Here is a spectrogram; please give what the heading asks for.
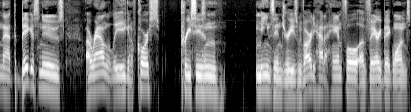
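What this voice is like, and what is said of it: Hoarse, rough voice. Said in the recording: “my voice being a little hoarse ... my voice just cracked ... Rough and gruff”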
